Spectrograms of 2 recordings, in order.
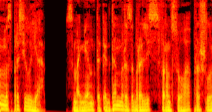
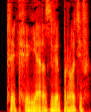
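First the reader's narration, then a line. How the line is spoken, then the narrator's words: Snorting. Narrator (Russian): хмыкнул я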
